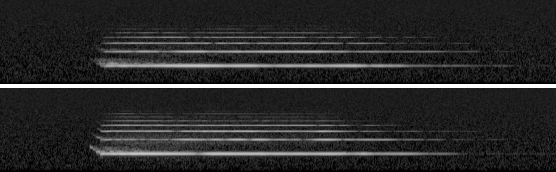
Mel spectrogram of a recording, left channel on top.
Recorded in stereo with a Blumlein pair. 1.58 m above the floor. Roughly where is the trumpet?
Ahead right.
